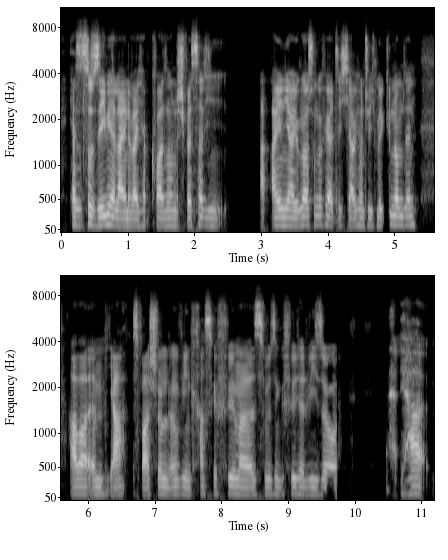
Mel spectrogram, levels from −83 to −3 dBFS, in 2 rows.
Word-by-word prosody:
Ja, 125 - +2
es 120 - +2
ist 115 - +7
so 135 - +7
semi-alleine, 120 -3 +5
weil 105 0 +2
ich 110 - -9
hab 110 - -9
quasi 110 0 -1
noch 115 - -3
'ne 110 - -6
Schwester, 115 +4 +4
die 115 -1 -9 0.5
a - - -4
1 120 +2 +3
Jahr 115 -1 +4
jünger 125 +2 0
ist 125 +1 +4
ungefähr 130 0 -2
als - - -3
ich, 120 - +3
die - - +1
habe 105 - 0
ich - - -9
natürlich 115 0 -5
mitgenommen 125 +2 -3
denn. 125 0 -5 0.4
Aber, 110 0 +1
ähm, 105 0 -6
ja, 105 +2 0
es - - -2
war 100 0 +1
schon 110 0 0
irgendwie 110 +2 -6
'n 105 - -8
krasses - - 0
Gefühl, 115 -1 -6
weil 105 -1 0
man 105 0 -4
sich - - +5
so - - -11
'n - - -6
bisschen 110 0 -6
gefühlt 110 +1 -7
hat 105 -2 -6
wie 105 0 -7
so 110 +1 -3 1.1
ja, - - -1
115 Hz, 255 wpm, -25 LUFS, 105-120 Hz, 1.1 s, ist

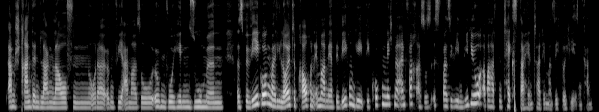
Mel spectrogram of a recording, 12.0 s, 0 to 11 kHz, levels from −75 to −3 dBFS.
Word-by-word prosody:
am 165 +1 +1
Strand 155 +1 0
entlanglaufen 145 -1 -1
oder 140 +1 -2
irgendwie 150 +2 -5
einmal 140 +1 -3
so 145 0 -3
irgendwo 160 -2 -1
hin 160 +1 -3
zoomen. 150 -2 -1 0.2
Also, 155 0 +2
Bewegung, 245 - +5
weil 185 -2 +3
die 170 - -2
Leute 200 +6 +4
brauchen 195 -2 +3
immer 190 -1 +1
mehr 165 -2 -2
Bewegung, 205 +10 -1
die 175 -4 -2
die 170 - -8
gucken 225 +6 -2
nicht 235 0 -1
mehr 225 - -2
einfach. 230 +3 -3
Also, 155 - -5
es 155 - -8
ist 205 - 0
quasi 180 -1 -3
wie 175 - -4
'n 155 0 -9
Video, 260 +6 +3
aber 175 0 -1
hat 165 - -5
'n 165 -2 -12
Text 180 +1 +6
dahinter, 125 +2 -5
den 130 +1 -12
man 125 - -10
sich 125 0 -11
durchlesen 115 -2 -12
kann. 115 +2 -17
160 Hz, 210 wpm, -25 LUFS, 145-185 Hz, 0.2 s, Text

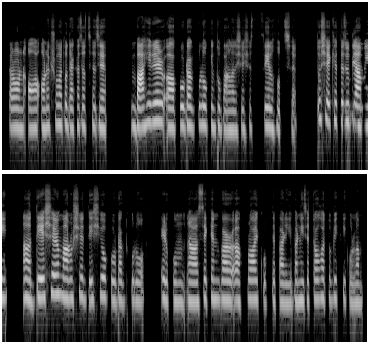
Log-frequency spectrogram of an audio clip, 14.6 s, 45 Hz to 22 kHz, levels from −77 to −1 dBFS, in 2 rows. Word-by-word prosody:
কারণ 220 0 +2 0.2
অ - - +4 0.2
অনেক 215 +1 -2
সময় 245 -1 -1
তো - - +3
দেখা 230 +2 -3
যাচ্ছে 225 +1 -6
যে 215 - +4 0.7
বাহিরের 260 +5 +7 0.2
আ - - +7 0.2
প্রোডাক্ট 235 -1 +2
গুলোও 240 -1 0
কিন্তু 225 -1 -5
বাংলাদেশে 200 0 -3
এসে 220 - -11 0.2
সেল 225 -1 +3
হচ্ছে। 200 - -7 0.5
তো - - -4
সেক্ষেত্রে 275 0 +1
যদি 265 0 -1
আমি 230 +1 -3 0.5
আ - - +6 0.3
দেশের 265 +4 +5
মানুষের 230 +2 +2
দেশীয় 240 +4 -2
প্রোডাক্ট 210 -1 -4
গুলো 205 -1 -6 0.5
এরকম 205 -1 -3 0.2
আ - - +5 0.2
সেকেন্ড 225 0 -2
বার 215 0 +4 0.2
আ - - +4
ক্রয় 220 0 +1
করতে 200 +1 -9
পারি 195 -1 -1
বা - - -2
নিজেরটাও 215 +2 -4
হয়তো 230 0 -4
বিক্রি 225 0 -8
করলাম। 195 -1 -5
220 Hz, 165 wpm, -23 LUFS, 210-235 Hz, 0.7 s, বাহিরের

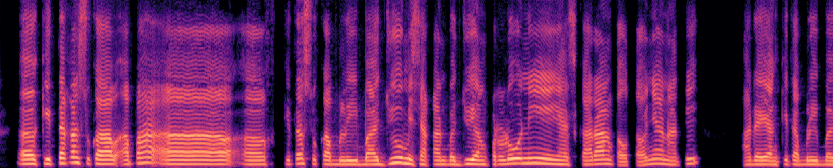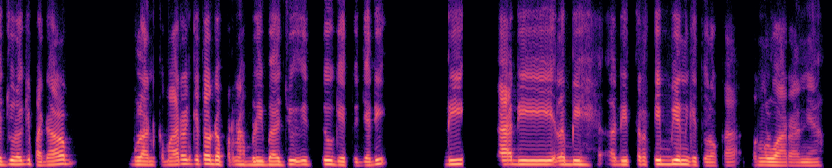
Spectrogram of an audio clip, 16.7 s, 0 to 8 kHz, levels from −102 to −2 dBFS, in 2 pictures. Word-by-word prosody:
eee, 210 0 +5
kita 215 +2 +3
kan 265 - +7
suka, 210 -4 +4
eee, - - -7
apa, 245 +6 +1
eee 195 -1 +4 0.2
eee, 180 0 +1 0.2
kita 220 +4 -1
suka 200 -4 -2
beli 180 0 +2
baju, 180 +9 +2
misalkan 185 -3 0
baju 180 +2 -2
yang 185 - -2
perlu 190 +6 +3
nih 230 -4 +3
yang - - -4
sekarang, 195 +4 0
tahu-tahunya 160 +7 -3
nanti 200 +3 -3 0.5
ada 180 +1 -1
yang 180 -1 +3
kita 190 -2 -2
beli 180 0 -1
baju 175 +1 0
lagi 195 - -7
padahal 170 +4 -3 0.6
bulan 170 -1 -3
kemarin 170 +5 -5
kita 200 +1 0
udah 190 -2 0
pernah 175 -1 -8
beli 165 +1 -1
baju 165 +2 -2
itu 175 +2 -4
gitu. 160 -2 -6
Jadi 160 +7 -4 0.6
di, 185 +1 0 0.4
eee, 185 0 0
di 185 0 +1 0.2
lebih, 175 -2 -2 0.2
eee, 175 - -9
ditertibin 185 +2 +1
gitu 160 -2 -9
loh, 140 -1 -10
Kak, 145 +1 -15 0.2
pengeluarannya. 140 -2 -5
180 Hz, 175 wpm, -22 LUFS, 170-200 Hz, 0.6 s, kan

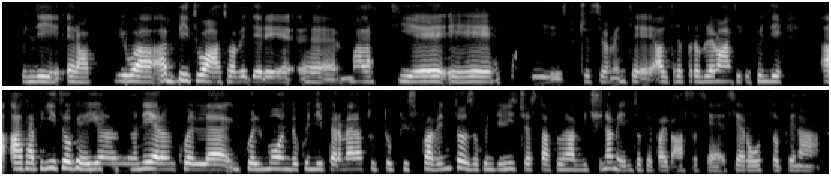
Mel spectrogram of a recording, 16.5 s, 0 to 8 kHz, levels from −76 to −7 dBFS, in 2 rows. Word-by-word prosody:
quindi 180 -1 -1
era 165 -3 0 0.2
più 200 -1 -1
a 180 -2 +7
abituato 190 -3 +3
a - - +1
vedere, 180 - -1
ehm, 220 - -5
malattie 185 +1 +3
e 180 0 +1
poi, 350 -1 -12
successivamente, 185 - -7
altre 185 +1 -1
problematiche. 185 0 -1
Quindi 190 -2 -3 0.4
ha 190 - +2
ha 215 0 +7
capito 225 +2 +2
che 235 - +3
io 205 +1 +2 0.3
non 195 - -4
non - - -5
ero 210 -3 +6
in 195 - -14
quel 190 -2 +1 0.2
in 190 - -11
quel 200 -1 -1
mondo, 200 -1 0
quindi 200 -1 -6
per 190 -2 0
me 190 - +1
era 195 0 +3
tutto 200 0 -9
più 195 +2 -12
spaventoso. 205 +1 0
Quindi 190 0 -8
lì 210 +1 -5
c'è 195 -1 -5
stato 185 -1 -4
un 185 - -4
avvicinamento 180 0 -3
che 165 -2 -11
poi 160 0 -2
basta 150 - -7
si - - -13
è - - -6
si - - -17
è - - 0
rotto 160 +1 -5
appena, 155 -4 -6
190 Hz, 180 wpm, -24 LUFS, 180-200 Hz, 0.4 s, a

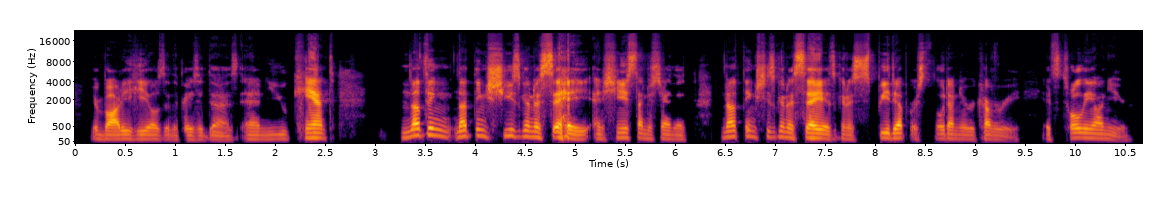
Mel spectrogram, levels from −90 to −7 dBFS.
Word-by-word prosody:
your 110 - -13
body 110 +1 0
heals 110 -1 -7
in 105 - -15
the - - -17
pace 100 -1 -11
it 100 - -16
does. 95 -3 -11
And 105 -1 -11
you 110 0 -16
can't 135 -2 +5 0.7
nothing 195 +3 -1
nothing 175 +3 -3
she's 185 +1 +3
gonna 160 -3 -3
say, 110 -4 +6
and 115 -3 -8
she 140 - 0
needs 140 -2 +2
to - - -4
understand 115 -1 -7
that 100 -3 -14 0.3
nothing 165 +2 -4
she's 150 +2 -2
gonna 145 -5 -5
say 130 +2 +7
is 110 -2 -6
gonna 110 -2 -9
speed 135 +7 0
up 135 - 0
or - - -14
slow 120 - -5
down 120 -2 -5
your 110 -1 -13
recovery. 100 -3 -9 0.2
It's - - -9
totally 135 -1 -3
on 120 -2 -6
you. 85 -5 -17
120 Hz, 220 wpm, -23 LUFS, 105-140 Hz, 0.7 s, say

